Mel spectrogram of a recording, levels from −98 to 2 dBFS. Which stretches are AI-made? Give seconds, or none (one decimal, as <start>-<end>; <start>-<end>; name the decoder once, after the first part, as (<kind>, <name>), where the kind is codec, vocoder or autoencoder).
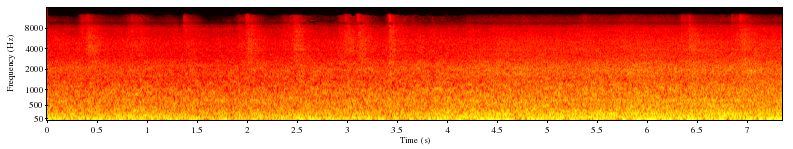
0.0-2.4 (autoencoder, DAC-VAE); 4.2-7.4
